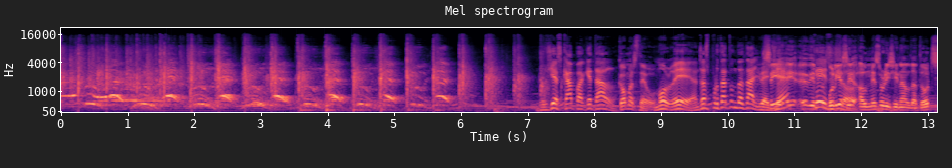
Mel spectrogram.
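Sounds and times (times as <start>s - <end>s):
large studio audience whooping and cheering: 0.0s - 4.0s
large studio audience clapping in rhythmic unison: 0.0s - 7.5s
speech: 7.4s - 13.1s.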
